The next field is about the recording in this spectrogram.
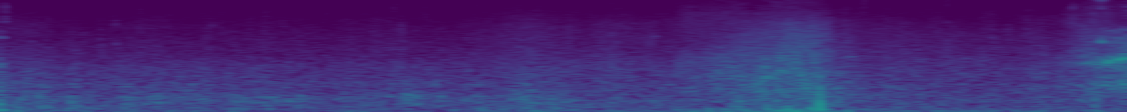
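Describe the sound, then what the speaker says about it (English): A summer thunderstorm rumbles in the distance, a soft, low roll of thunder swelling briefly near the end over a steady wash of wind and rain noise. "the soft rumbling of thunder."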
